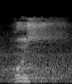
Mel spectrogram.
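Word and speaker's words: Whoosh: operasi optimal sistem hebat sekali lagi w h o o s h tapi membacanya wus kereta cepat Jakarta Bandung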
